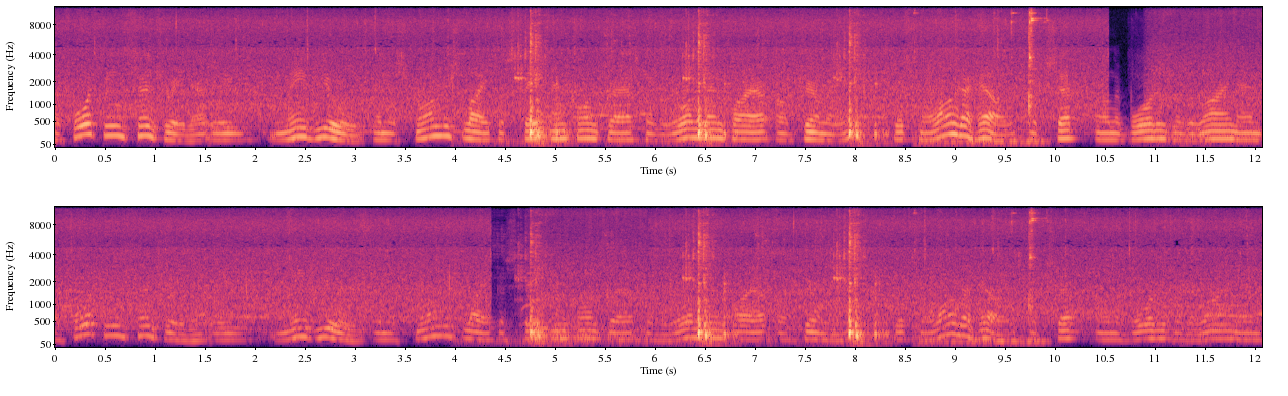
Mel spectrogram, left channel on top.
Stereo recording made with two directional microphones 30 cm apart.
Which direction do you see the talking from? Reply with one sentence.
You can hear the talking on the left.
